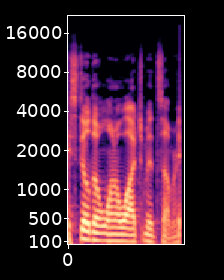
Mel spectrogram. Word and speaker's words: Midsommar: No, it's just pronounced Midsommar.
